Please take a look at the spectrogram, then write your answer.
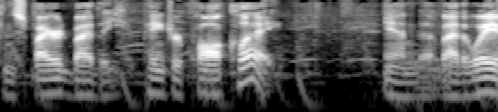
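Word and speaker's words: Klee: engineering student like me, you may be pronouncing his name Clee Ee just as it's spelled. Uh however, I have it on very good authority that clay is a proper pronunciation.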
